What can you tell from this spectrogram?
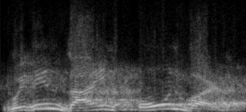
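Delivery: very slow, weight on within; slow verse recital. Shown as a demonstration. Teacher reciting the next sonnet line to students, very slowly. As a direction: let each word of the line hang.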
